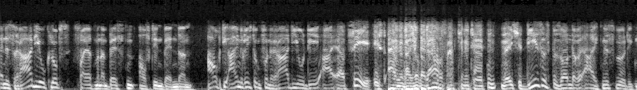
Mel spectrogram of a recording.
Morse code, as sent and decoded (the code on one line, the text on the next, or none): none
